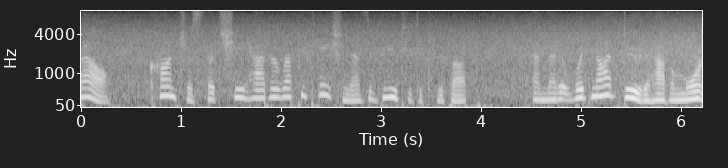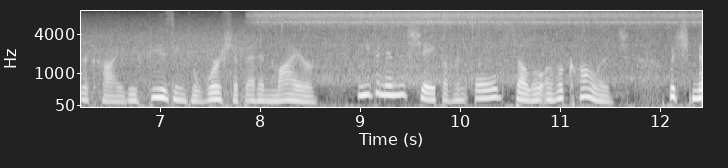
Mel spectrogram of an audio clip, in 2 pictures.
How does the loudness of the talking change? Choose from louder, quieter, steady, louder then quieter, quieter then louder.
louder.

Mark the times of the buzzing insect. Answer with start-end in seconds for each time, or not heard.
not heard.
